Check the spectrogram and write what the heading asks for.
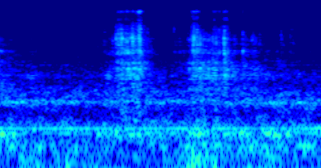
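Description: Very faint rolling and rubbing of a Hot Wheels Dune It Up die-cast toy car's plastic wheels, pushed by hand over a slatted surface, with two brief scratchy moments about one and one and a half seconds in.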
